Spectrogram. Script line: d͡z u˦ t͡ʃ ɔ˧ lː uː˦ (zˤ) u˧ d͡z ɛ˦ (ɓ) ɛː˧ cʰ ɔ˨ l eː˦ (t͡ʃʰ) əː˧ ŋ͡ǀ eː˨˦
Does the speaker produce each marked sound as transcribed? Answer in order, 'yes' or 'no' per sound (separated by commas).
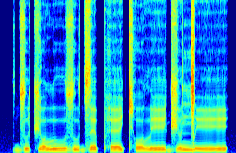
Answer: no, no, no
